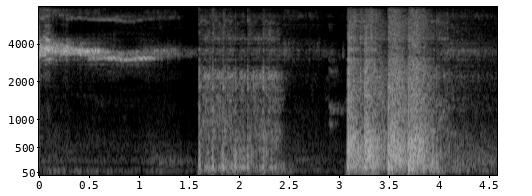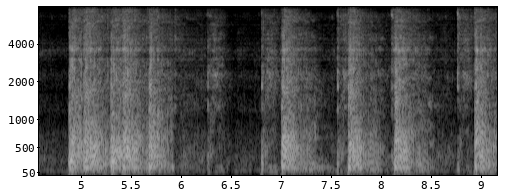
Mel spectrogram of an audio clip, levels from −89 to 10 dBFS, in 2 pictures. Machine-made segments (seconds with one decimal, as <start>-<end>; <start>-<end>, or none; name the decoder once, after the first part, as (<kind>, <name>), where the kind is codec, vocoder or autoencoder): 0.0-3.4 (vocoder, HiFi-GAN); 3.9-9.2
